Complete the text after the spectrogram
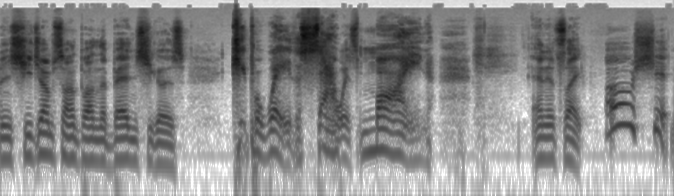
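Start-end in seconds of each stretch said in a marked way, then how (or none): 2.3-4.3 a hint of a slow, creepy demon voice; slow, menacing, lightly voiced possession; creepy different voice. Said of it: "first time she's really spoken in a different voice". 6.1-6.7 shocked. Retold or imitated. Doctors' shocked reaction.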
